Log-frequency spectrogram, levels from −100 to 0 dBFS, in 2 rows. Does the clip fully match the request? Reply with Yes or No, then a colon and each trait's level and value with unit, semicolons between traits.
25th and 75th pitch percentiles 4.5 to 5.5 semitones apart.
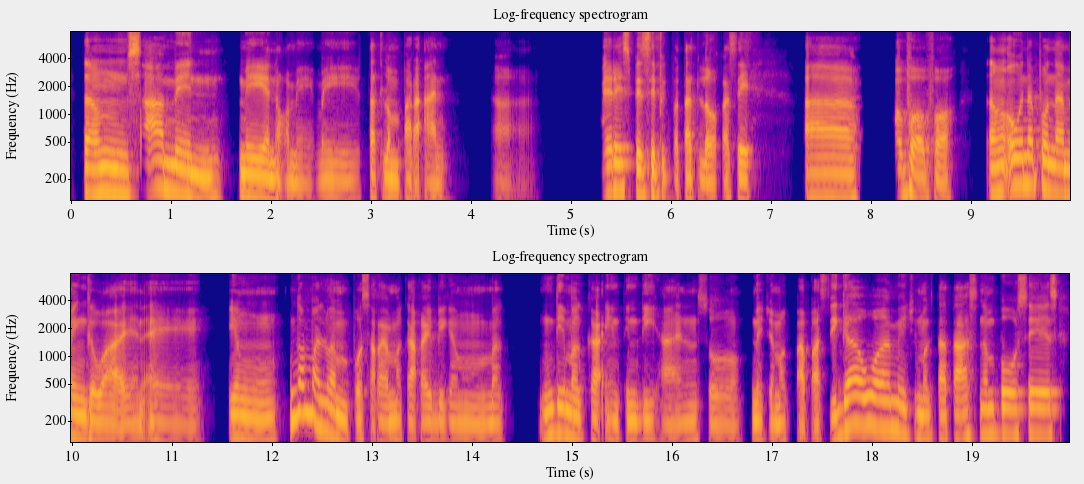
Yes: average, 5.2 semitones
